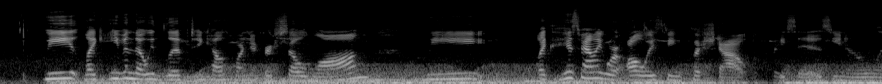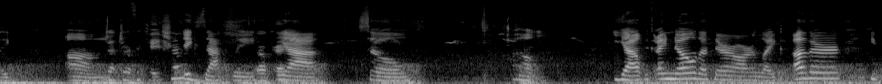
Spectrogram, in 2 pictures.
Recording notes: Recorded in a park on a warm day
